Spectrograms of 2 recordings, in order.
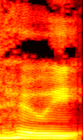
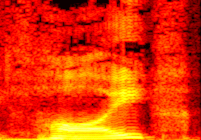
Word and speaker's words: Hoey: And just for people out there, he pronounces it Huey. If he was in Drogheda, we'd say Hoy. Other people would say Hoey, but it is the colloquial pronunciation from where you come. H-O-E-Y. Yeah. So Sean Tsunami, H-O-E-Y, Skill Shots on Facebook.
